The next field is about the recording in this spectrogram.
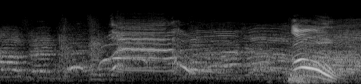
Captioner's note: fans chanting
